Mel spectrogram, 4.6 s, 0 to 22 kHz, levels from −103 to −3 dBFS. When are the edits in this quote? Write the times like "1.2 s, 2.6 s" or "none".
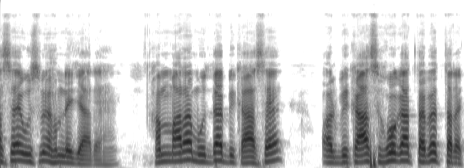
none

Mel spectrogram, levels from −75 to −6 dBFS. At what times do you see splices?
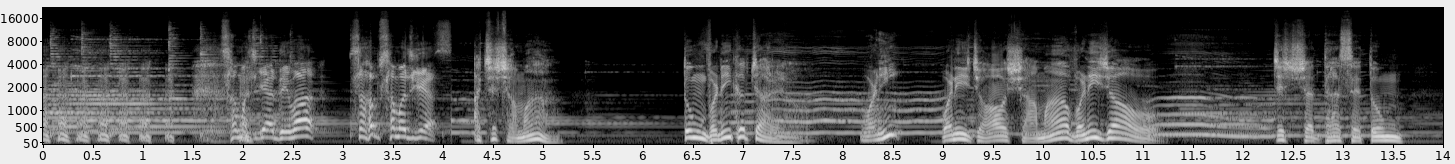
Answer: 4.0 s

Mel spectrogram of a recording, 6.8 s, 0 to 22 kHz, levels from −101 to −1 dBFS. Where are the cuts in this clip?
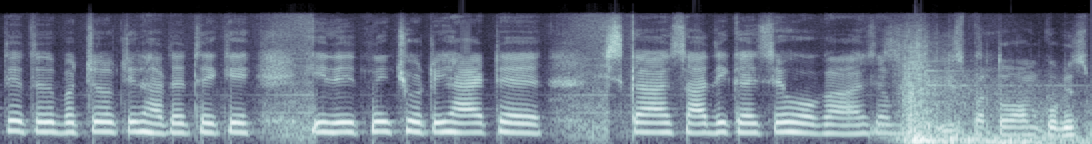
5.8 s

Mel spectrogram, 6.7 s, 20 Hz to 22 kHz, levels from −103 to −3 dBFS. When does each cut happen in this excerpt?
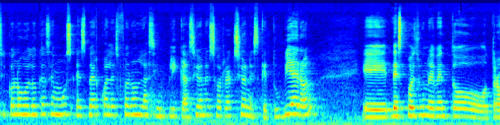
none

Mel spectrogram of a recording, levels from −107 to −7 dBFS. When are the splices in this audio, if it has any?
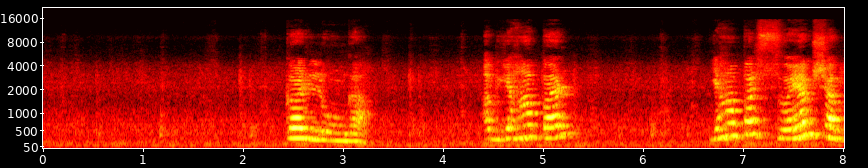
none

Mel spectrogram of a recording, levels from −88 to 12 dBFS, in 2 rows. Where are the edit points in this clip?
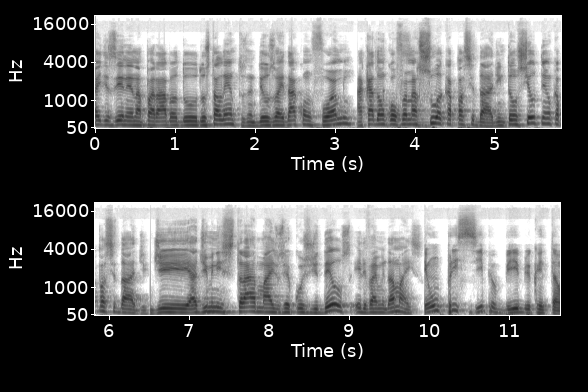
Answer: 3.2 s, 6.5 s, 9.8 s

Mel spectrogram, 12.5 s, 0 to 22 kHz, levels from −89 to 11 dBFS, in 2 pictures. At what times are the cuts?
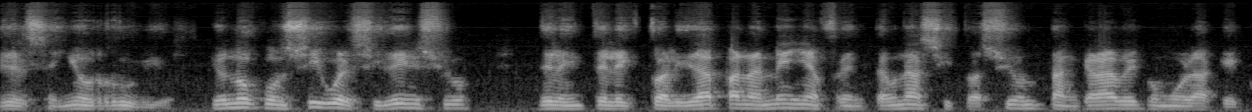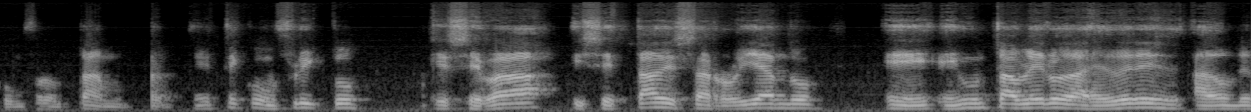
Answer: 7.1 s

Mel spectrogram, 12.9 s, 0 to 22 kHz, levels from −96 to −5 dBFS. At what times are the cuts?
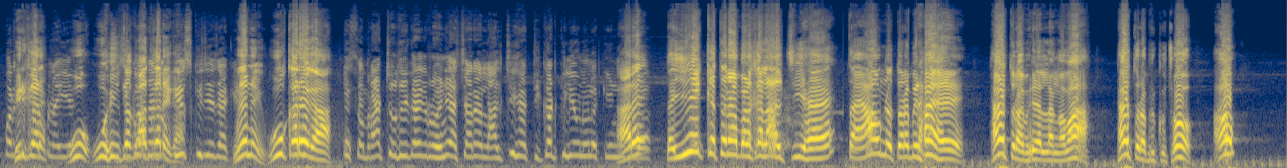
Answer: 3.5 s, 8.5 s

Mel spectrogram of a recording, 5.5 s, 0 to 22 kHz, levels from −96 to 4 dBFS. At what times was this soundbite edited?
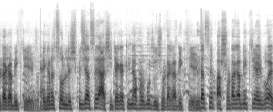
1.2 s, 4.0 s

